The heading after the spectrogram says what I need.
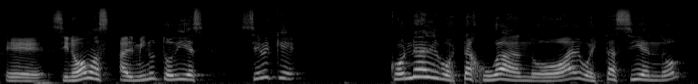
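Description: A man's voice: high voice, animated, unhurried, darkish tone. A man with a Rioplatense accent hosting a late-night radio show, joking and rambling in casual slang. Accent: Rioplatense Spanish. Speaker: radio host. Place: radio studio.

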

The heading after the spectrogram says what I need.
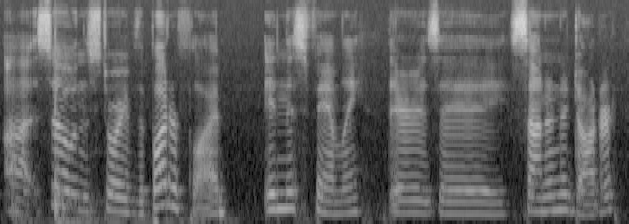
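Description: A woman co-hosting a podcast, casually retelling a story with lively acted-out quotes. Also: mid-range voice, fairly quick. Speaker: podcast co-host.

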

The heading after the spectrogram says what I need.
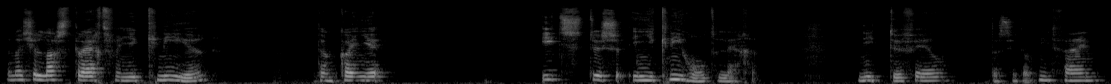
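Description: Female yoga teacher, lowish voice, very slow and gentle guided instruction, roomy echo. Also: fairly even intonation. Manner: gentle, unhurried step-by-step guiding with pauses. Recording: roomy, echoing indoor sound.

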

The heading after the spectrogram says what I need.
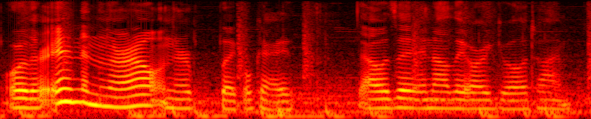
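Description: A woman with a gravelly, slightly hoarse voice, rambling informally as she gives casual advice as a solo podcast host, repeating phrases for emphasis. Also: on the low side, fast, faint music behind. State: hoarse, voice partly lost.

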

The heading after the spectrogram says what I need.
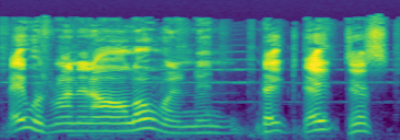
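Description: Smooth, swaggering pimp sports pundit, played by a man, flashy and jovial, drawling slang over light music. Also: sits high, normal speed, a bit bright. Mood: boastful, playful. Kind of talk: comedic radio banter.

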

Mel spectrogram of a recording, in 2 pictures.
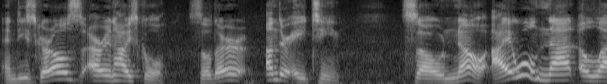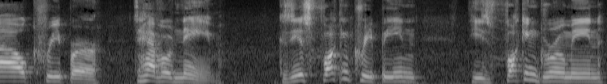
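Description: Here a man hosts a podcast, sarcastically and profanely recapping films for laughs in a casual rant. His voice is a little high and expressive, with a darkish tone, and he keeps a measured pace.

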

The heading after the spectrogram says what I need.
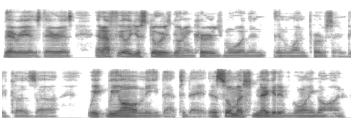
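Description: A man's voice: very deep voice, normal speed, a bit bright, no room sound. A man hosting an interview show, encouraging his guest, often stumbling and repeating words as he asks questions. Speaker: show host. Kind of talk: interview conversation.

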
